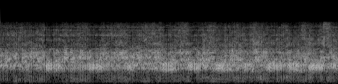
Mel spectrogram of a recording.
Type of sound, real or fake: fake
